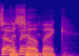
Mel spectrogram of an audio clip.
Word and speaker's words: Posobiec: Is it Posobiec? – It's Posobiec.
